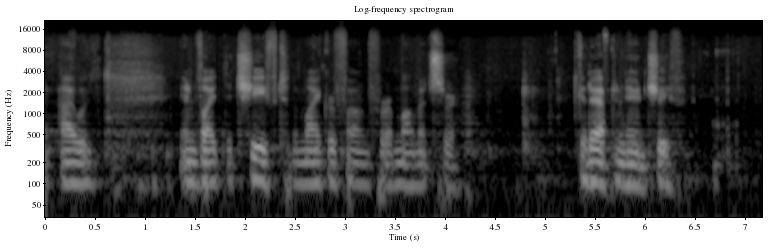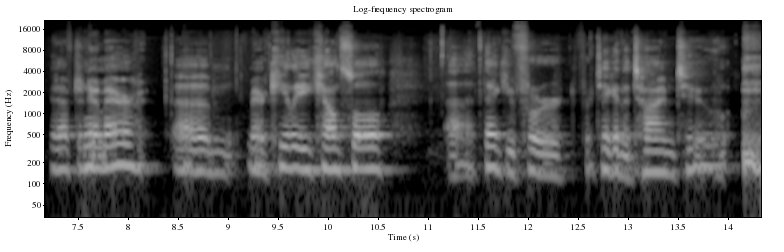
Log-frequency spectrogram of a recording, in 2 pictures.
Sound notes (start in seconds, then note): 4.4 footsteps; 14.1 clears throat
